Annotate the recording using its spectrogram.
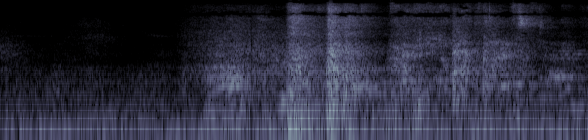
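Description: Indistinct, muffled voices talking, starting about a second in and loudest around the middle, over a low steady rumble.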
